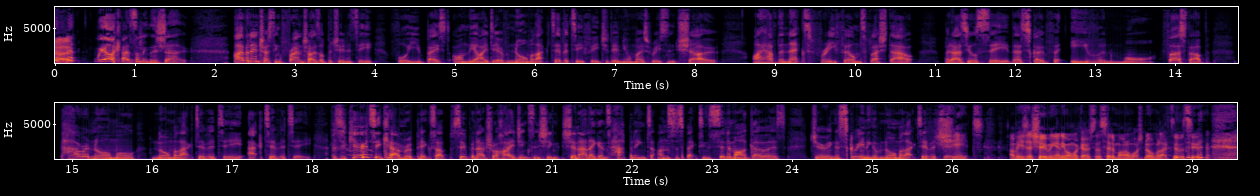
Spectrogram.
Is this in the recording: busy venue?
no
